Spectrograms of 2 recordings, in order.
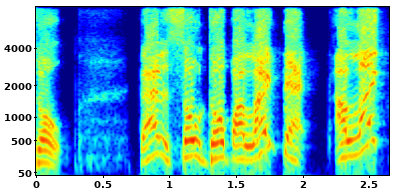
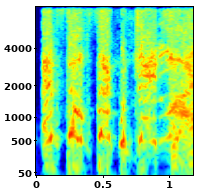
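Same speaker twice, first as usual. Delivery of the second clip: hype; 10 semitones higher than usual. Real, not acted. Hyping the show's name.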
